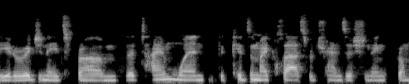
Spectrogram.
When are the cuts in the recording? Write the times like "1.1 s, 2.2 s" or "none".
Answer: 1.3 s, 2.2 s

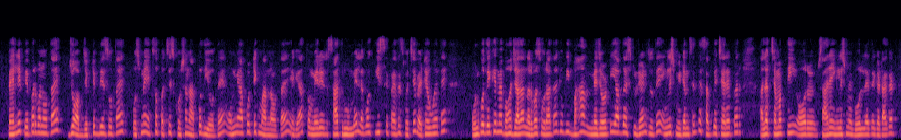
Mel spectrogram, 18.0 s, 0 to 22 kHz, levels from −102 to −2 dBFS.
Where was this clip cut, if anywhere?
5.9 s

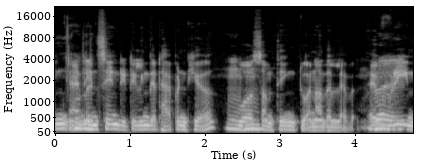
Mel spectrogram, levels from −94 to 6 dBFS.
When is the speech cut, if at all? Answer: none

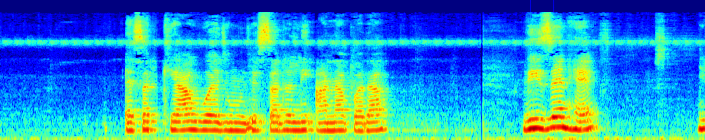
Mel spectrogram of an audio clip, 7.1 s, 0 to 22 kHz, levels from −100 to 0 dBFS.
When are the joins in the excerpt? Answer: 5.0 s

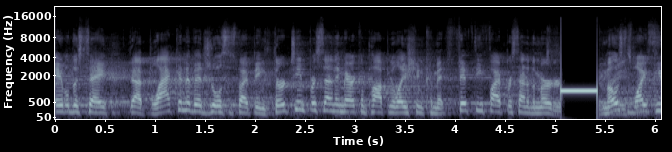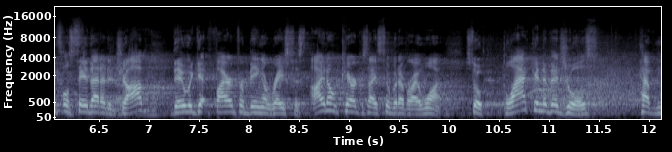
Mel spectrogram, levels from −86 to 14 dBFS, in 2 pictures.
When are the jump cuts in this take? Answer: none

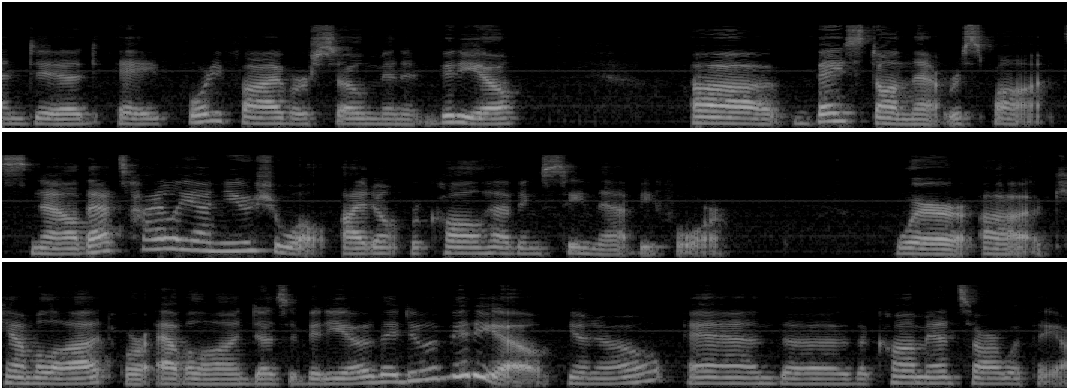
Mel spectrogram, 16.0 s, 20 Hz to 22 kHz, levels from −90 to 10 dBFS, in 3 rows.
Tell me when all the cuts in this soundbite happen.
none

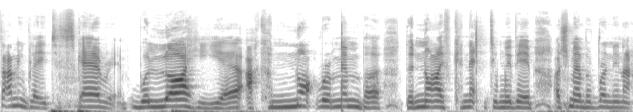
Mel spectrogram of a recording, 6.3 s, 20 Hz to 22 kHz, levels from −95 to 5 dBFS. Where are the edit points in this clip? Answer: 1.2 s

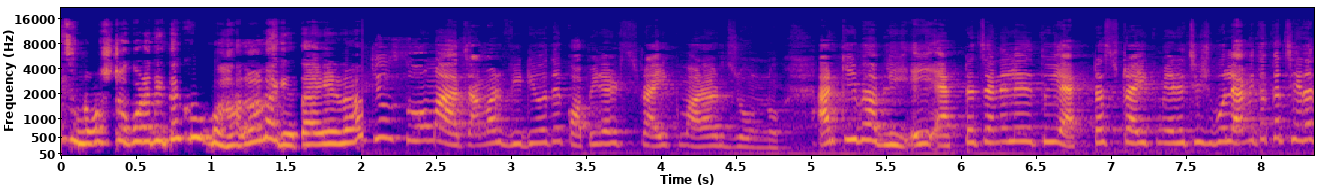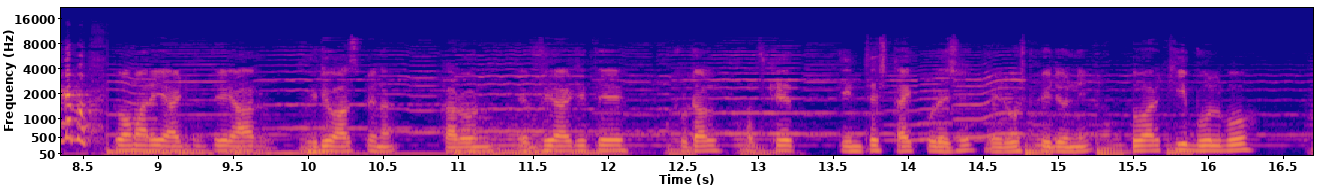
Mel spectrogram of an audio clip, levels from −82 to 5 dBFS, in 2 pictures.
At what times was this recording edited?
none

